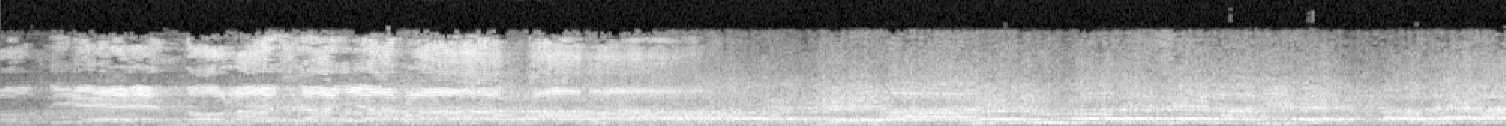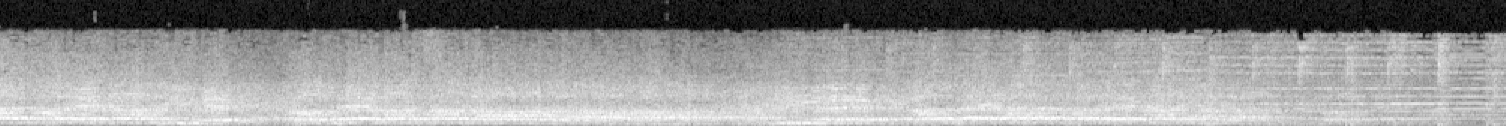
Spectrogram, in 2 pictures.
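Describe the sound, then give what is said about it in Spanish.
A large stadium crowd at El Sardinero sings the football anthem Fuente de Cacho together, a loud, steady wall of massed voices carrying a slow, swelling melody from start to finish with no speech over it. “Colsa vivió días gloriosos en los que en el Sardinero se escuchaba un himno inmortal, Fuente de Cacho.”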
